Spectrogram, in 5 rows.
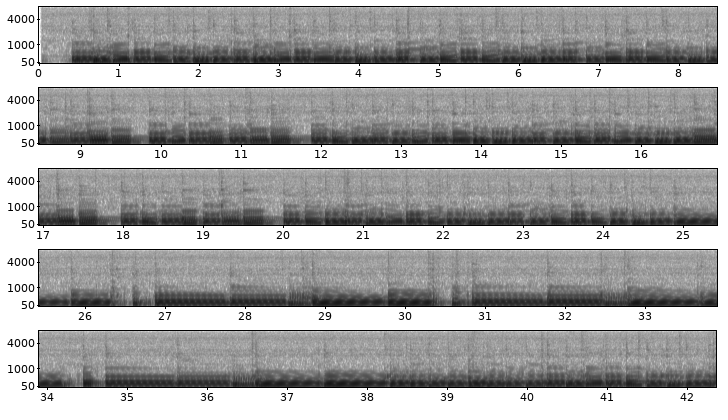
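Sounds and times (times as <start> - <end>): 
bass: 0.0 - 42.3.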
